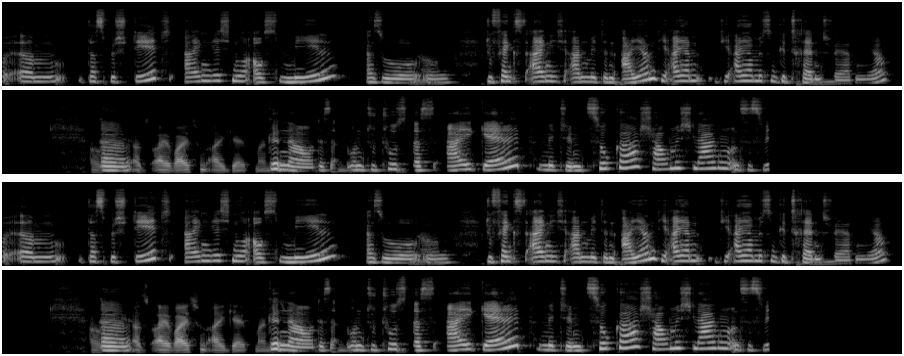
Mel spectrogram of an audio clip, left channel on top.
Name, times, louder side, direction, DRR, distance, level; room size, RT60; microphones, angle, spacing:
voice 1, 0.0-3.4 3.6-8.9 9.5-10.3 11.7-16.7, right 1 dB, 10° right, 0.5 m, -29 dB
voice 2, 4.1-4.4 8.1-8.4 9.9-11.9 12.4-13.0, right 3 dB, 80° right, 5.6 m, -39 dB
head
